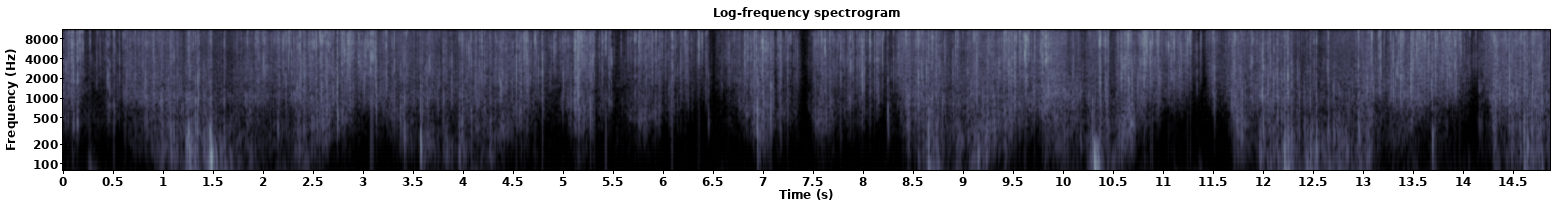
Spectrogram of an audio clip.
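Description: A crumpled thin plastic bag is pressed and squeezed by both hands over a table, giving a steady, bright, crackling crinkle for about 15 seconds. The sound has brief dips between squeezes and almost no low end.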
